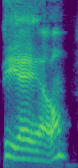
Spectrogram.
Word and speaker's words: Powell: I'm from Powell, Tennessee, and we spell that P-A-L, or at least we pronounce it P-A-L.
